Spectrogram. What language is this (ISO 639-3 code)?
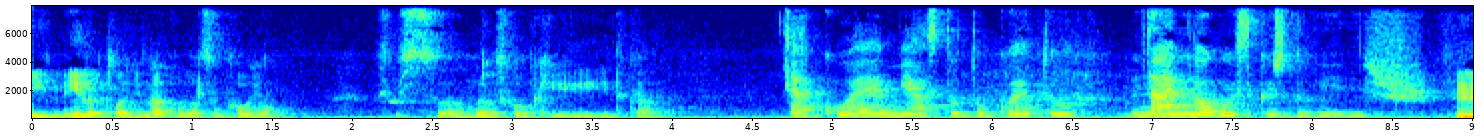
bul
